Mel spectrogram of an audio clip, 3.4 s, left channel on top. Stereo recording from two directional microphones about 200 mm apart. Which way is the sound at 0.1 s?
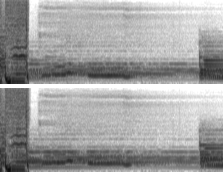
Centre (ahead or behind).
